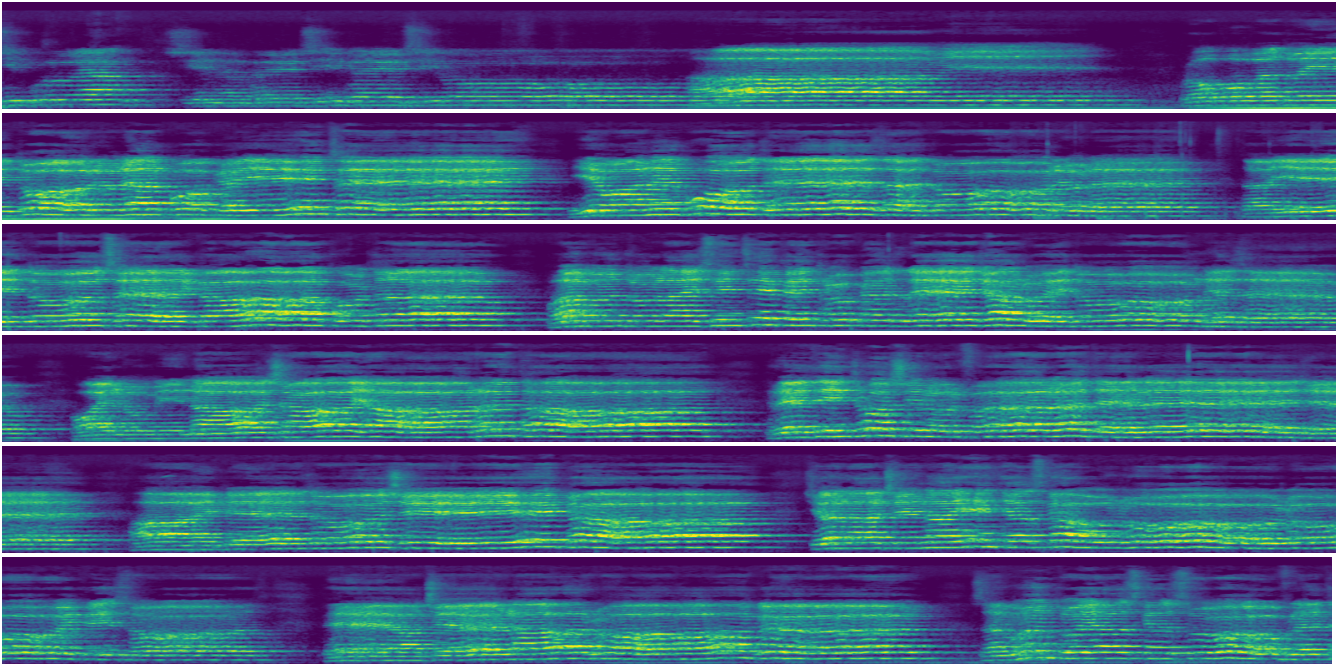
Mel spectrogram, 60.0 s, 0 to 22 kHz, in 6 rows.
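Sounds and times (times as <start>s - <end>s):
man chanting: 0.0s - 60.0s.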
